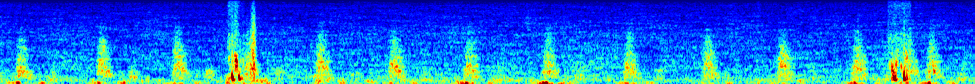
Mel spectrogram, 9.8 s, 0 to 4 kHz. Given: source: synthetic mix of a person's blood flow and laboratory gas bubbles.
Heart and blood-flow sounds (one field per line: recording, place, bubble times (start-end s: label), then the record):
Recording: Doppler ultrasound of blood flow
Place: subclavian vein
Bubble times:
2.28-2.46 s: bubbles
8.89-9.12 s: bubbles
From the record:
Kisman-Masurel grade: 123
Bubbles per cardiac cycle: 1 to 2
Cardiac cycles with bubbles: 10 to 50%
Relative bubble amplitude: loud (0.450 to 0.775)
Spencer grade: 2 (many but less than half of the cardiac periods contain bubble signals, singularly or in groups)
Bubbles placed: anywhere in the cardiac cycle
